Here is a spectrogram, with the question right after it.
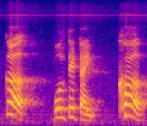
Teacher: प्राणवायु गले के ऊपर ज्यादा दबाव दे रही है, वो साउंड वहां से क्रिएट हो रही है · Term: कंठ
